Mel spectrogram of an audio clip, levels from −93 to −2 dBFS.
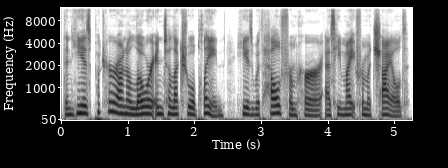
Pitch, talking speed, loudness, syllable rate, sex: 190 Hz, 240 wpm, -16 LUFS, 5.4 syllables/s, female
